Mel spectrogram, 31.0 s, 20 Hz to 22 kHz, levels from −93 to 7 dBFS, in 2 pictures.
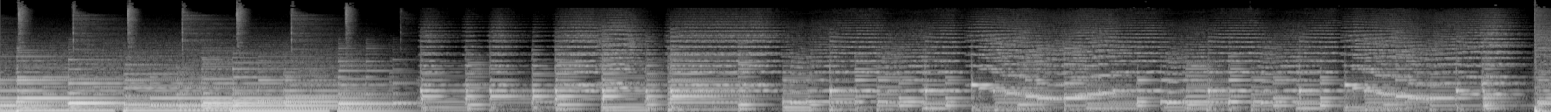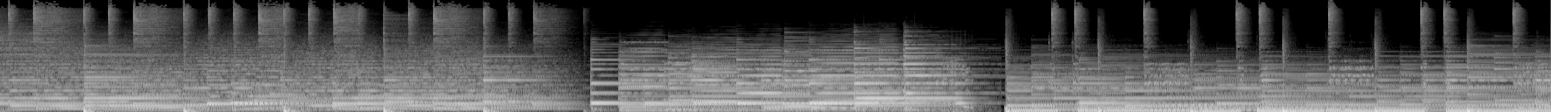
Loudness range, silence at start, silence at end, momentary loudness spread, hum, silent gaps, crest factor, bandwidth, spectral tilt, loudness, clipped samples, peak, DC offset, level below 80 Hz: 7 LU; 0 s; 0 s; 9 LU; none; none; 16 dB; 19.5 kHz; -7 dB/octave; -17 LUFS; under 0.1%; 0 dBFS; under 0.1%; -24 dBFS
